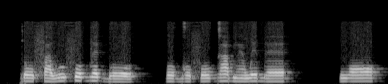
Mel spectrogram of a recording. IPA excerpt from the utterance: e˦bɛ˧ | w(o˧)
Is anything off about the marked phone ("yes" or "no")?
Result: yes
